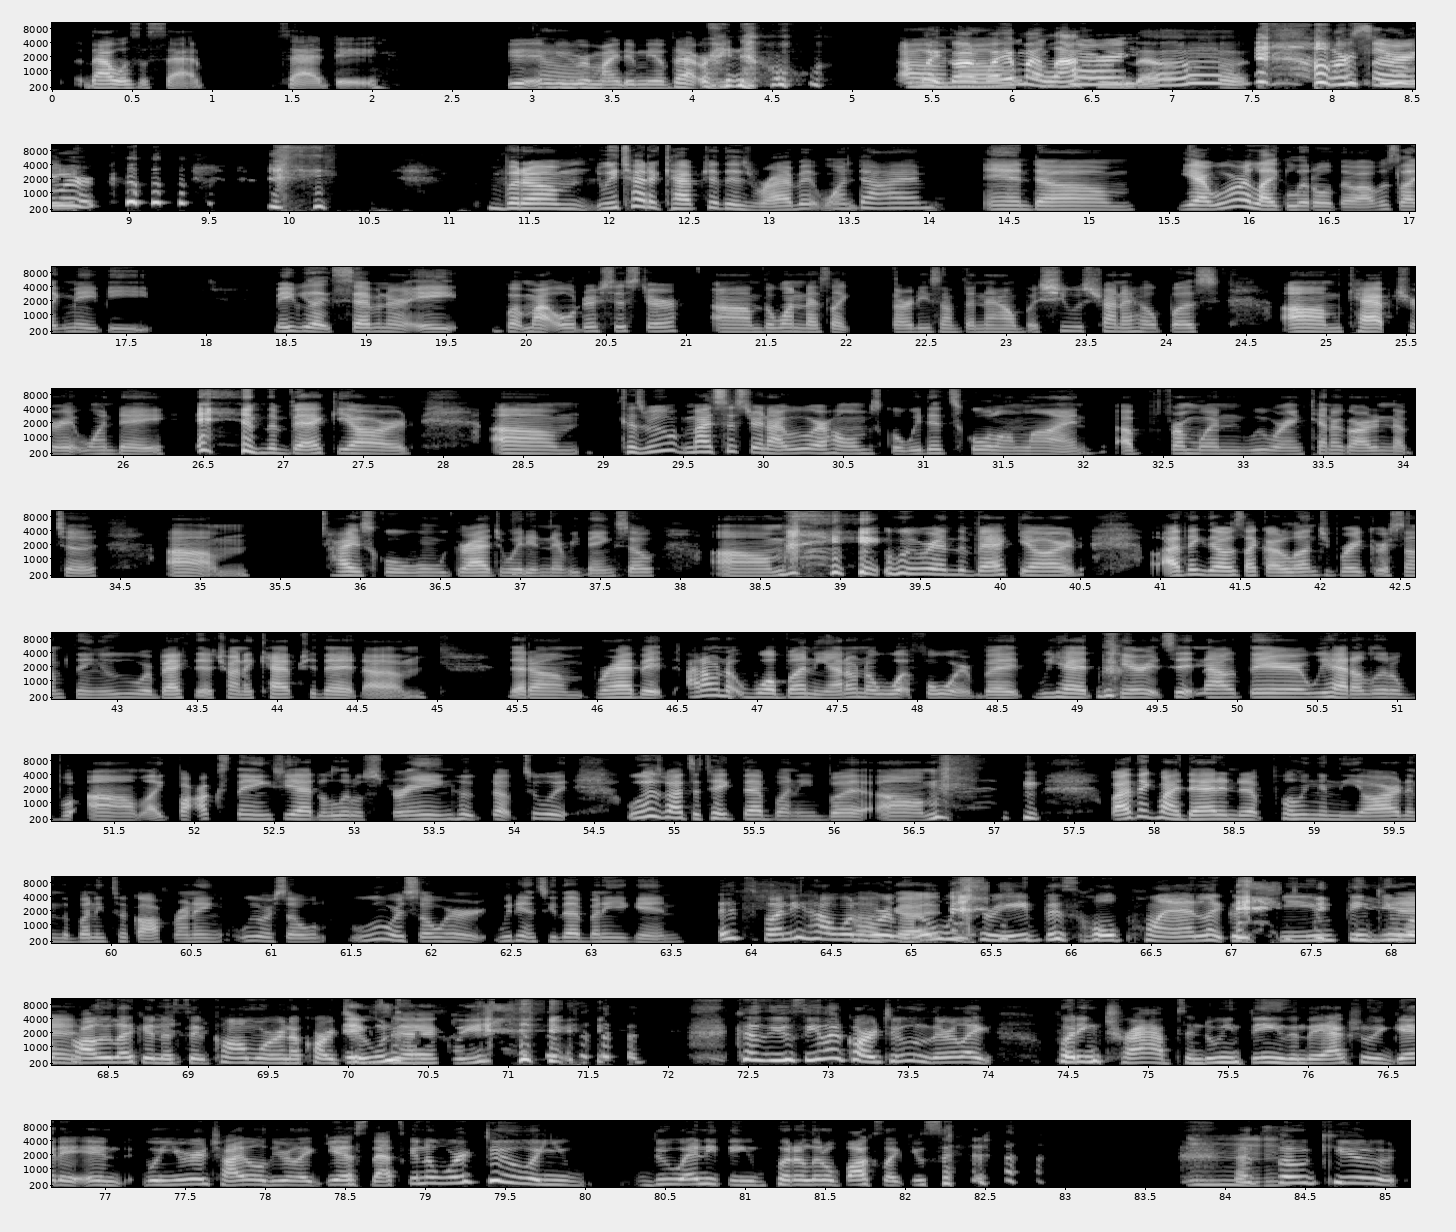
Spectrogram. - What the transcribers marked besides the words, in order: other background noise; laughing while speaking: "right now"; laugh; laughing while speaking: "I'm"; chuckle; tapping; laughing while speaking: "in"; chuckle; chuckle; chuckle; chuckle; laugh; chuckle; laughing while speaking: "said"; chuckle
- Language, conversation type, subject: English, unstructured, Which spot in your neighborhood always makes you smile, and what makes it special to share with someone?
- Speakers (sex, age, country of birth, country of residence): female, 18-19, United States, United States; female, 35-39, United States, United States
